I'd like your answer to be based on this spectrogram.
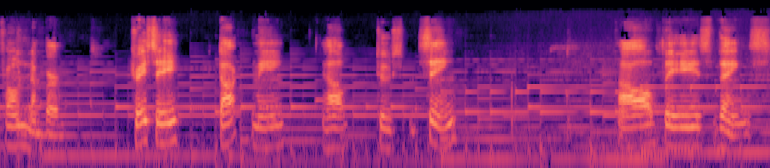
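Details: Severe aphasia in a man after a stroke five years earlier, speaking while using a Lingraphica communication device.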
